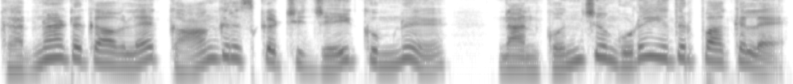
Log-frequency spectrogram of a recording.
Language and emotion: Tamil, surprised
